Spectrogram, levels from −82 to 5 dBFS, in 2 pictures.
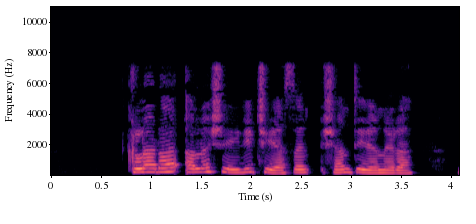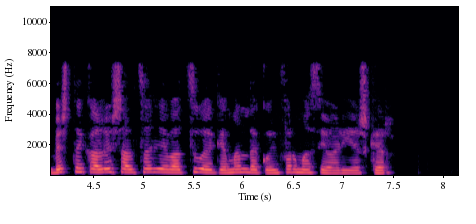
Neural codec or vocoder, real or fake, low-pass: none; real; 7.2 kHz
